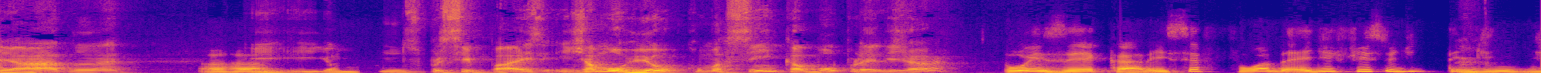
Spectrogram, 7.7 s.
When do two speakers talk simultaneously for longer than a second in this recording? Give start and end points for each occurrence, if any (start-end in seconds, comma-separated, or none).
none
